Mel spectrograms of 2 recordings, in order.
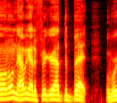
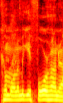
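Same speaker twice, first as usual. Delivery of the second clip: ordinary delivery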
